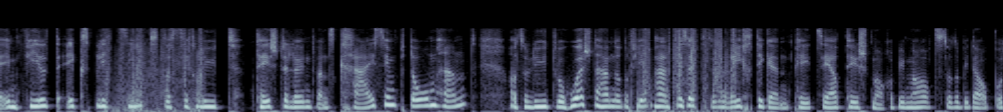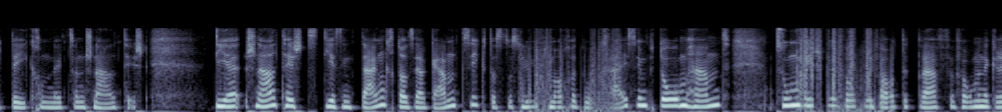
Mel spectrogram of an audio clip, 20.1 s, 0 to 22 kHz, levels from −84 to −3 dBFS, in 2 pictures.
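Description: Speech with loose connector crackle. Irregular scratchy bursts occur at 1.05–2.06 s, just before "testen lassen wenn sie", and at 6.29–7.35 s, after "haben oder". They recur at 15.23–16.24 s, after "dass das", and at 17.99–18.95 s. A worn contact is making and breaking, chopping the signal. The band stops near 7.7 kHz, consistent with G.722 wideband coding.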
